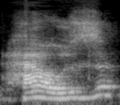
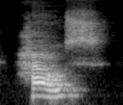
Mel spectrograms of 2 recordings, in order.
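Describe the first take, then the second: First: The final sound is a voiced buzz. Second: The final sound is a voiceless hiss. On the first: It is the verb meaning to shelter someone. "if we pronounce it house, we're using it as a verb" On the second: It is the noun for a building. "House is a noun"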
